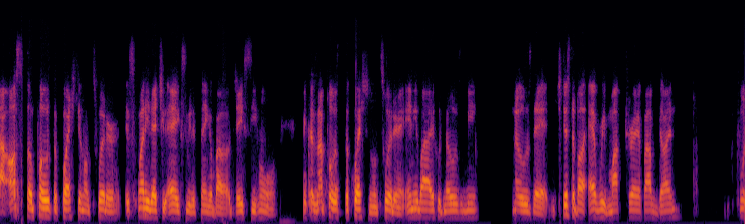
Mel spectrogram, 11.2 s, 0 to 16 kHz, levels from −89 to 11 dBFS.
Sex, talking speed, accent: male, 215 wpm, American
